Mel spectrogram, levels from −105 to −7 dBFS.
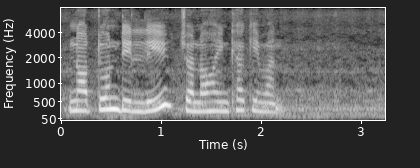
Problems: none marked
